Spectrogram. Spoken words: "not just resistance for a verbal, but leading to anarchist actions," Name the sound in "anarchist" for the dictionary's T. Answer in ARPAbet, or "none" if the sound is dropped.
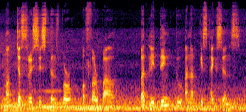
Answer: none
